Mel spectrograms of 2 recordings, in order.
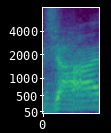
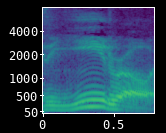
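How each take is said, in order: First: The word does not begin with a Y sound. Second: The word begins with a Y sound. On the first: This is the common way people say it. The speaker calls it wrong. "a lot of people say gyro" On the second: This is the correct way to say it. The speaker calls it right. "the correct pronunciation is gyro. ... spell it phonetically with a Y-E-E"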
